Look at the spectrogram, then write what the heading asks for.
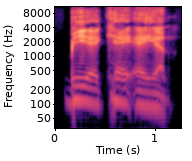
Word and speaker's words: Bacon: about his last name, which is pronounced Bacon. He said, "At first I thought it was a joke. The real way my name is pronounced is Bacon.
